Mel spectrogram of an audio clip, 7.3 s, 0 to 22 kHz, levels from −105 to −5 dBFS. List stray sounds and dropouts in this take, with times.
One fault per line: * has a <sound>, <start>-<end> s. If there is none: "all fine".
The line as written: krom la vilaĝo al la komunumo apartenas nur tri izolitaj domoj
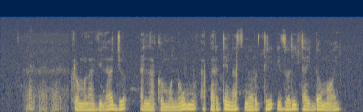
* has a laugh, 0.5-1.2 s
